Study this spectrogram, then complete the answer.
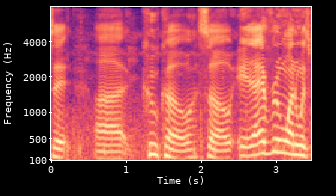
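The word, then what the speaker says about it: Cucco: Like, just pretty much research on how I should pronounce cuckoo, because I was calling it cuckoo, since that's how most people pronounce it.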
